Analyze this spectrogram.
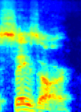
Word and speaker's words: Caesar: course they pronounce it Cesar. Cesar. But I think in the Latin, I think in the Roman Empire, in the days of the Roman Empire, it was pronounced Kaiser.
